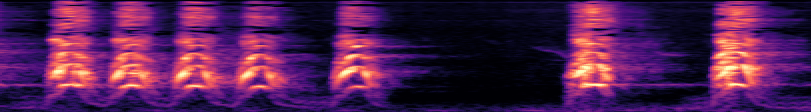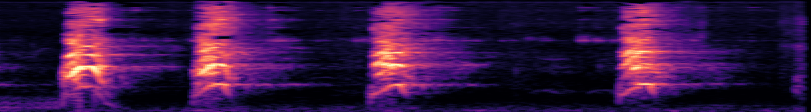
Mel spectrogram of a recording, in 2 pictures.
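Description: A poodle barks in sharp, high-pitched yaps, first a quick burst of five and then slower single barks.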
